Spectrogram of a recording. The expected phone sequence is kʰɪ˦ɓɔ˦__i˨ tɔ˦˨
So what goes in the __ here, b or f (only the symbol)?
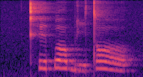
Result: b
